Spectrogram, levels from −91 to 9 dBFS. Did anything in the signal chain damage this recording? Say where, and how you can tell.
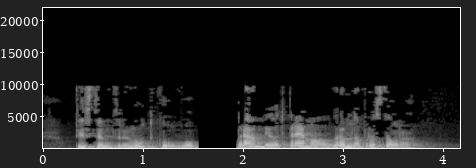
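Yes. At the codec stage, the audio was likely transcoded between lossy codecs: nothing remains above 9.7 kHz for the whole clip, and two kinds of coding artefact are stacked together. This fits an MP3 encode at a low bitrate that was then re-encoded to AAC-LC, with the second codec spending its bits on the first codec's damage.

At playback, a stall cuts the sound off mid-flow from 1.54 s to 1.94 s, a gap of about 0.38 s. The likely cause is the player running out of buffered data or having its thread blocked, so the output went silent until data arrived again.

Right after the stall, the player does a catch-up at higher speed from 1.94 s to 3.48 s. It resamples its backlog to play 1.25 times faster, so the sound is both quicker and roughly four semitones higher until the lost time is recovered and normal speed returns.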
